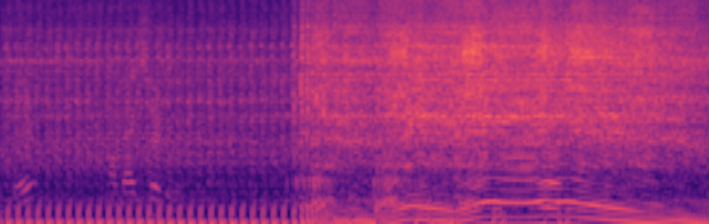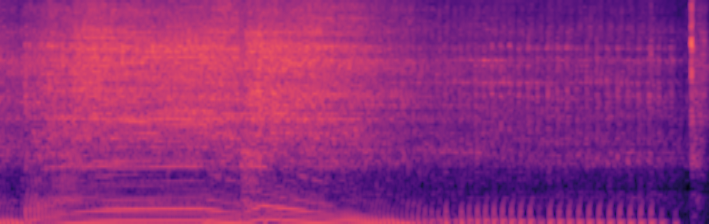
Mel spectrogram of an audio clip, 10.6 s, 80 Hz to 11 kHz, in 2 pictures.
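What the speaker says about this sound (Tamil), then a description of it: "அடுத்தது நம்ம ஃபேஸ் லிஃப்ட் மாடலோட எக்ஸாஸ்ட் நோட் வந்து கேட்டுருவோம்" A Bajaj NS 200 facelift motorcycle idles with a steady thump, then the exhaust is blipped and revved hard several times, loud and close, before settling back to idle.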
